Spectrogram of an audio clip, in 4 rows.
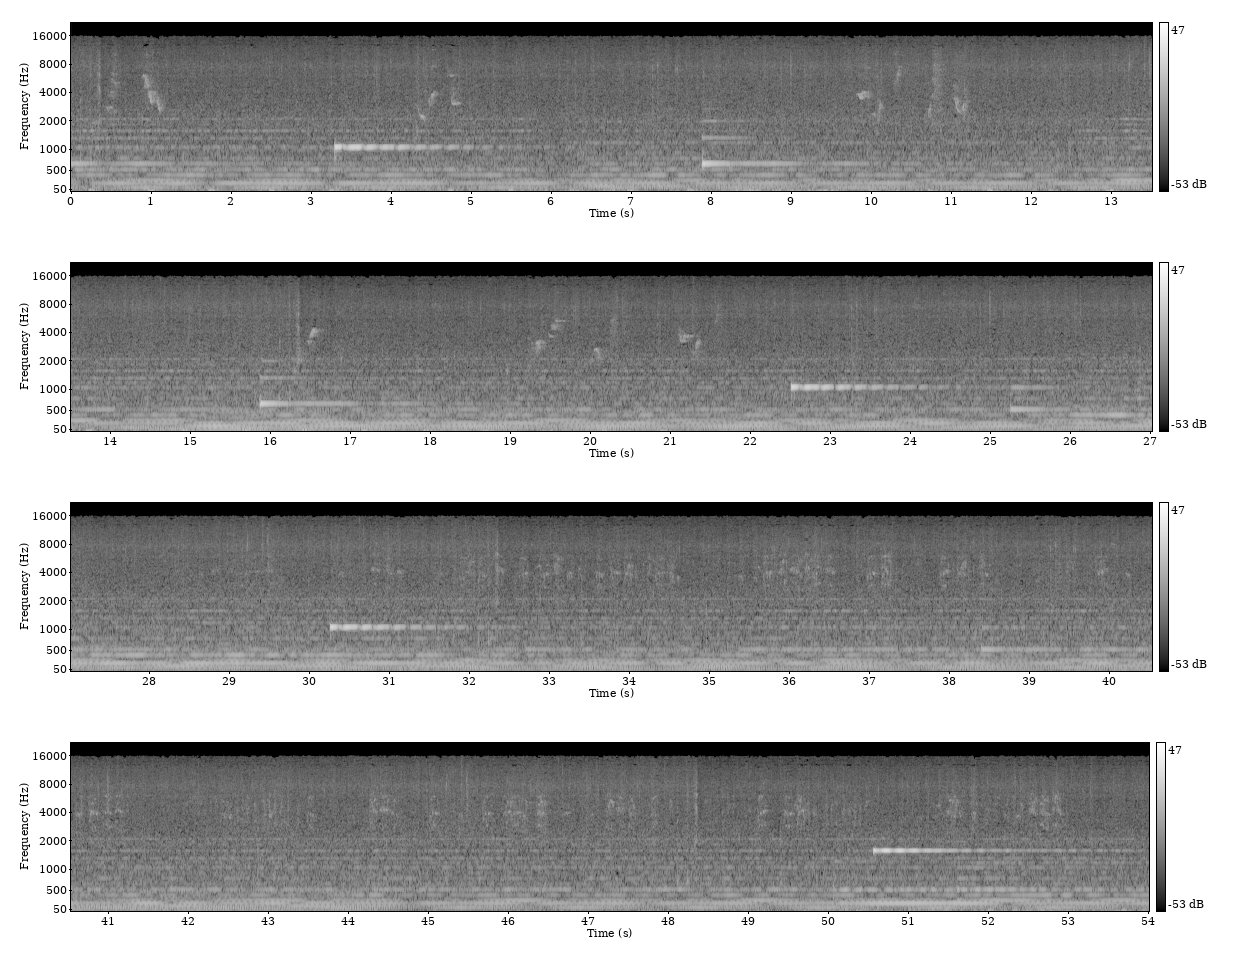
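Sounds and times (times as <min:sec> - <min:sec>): low sustained drone: 0:00.0 - 0:54.0
steady rain: 0:00.0 - 0:54.0
bird chirps: 0:50.6 - 0:53.3
singing bowl tones: 0:50.6 - 0:53.9.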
